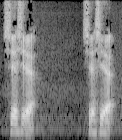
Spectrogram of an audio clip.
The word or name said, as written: xiexie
